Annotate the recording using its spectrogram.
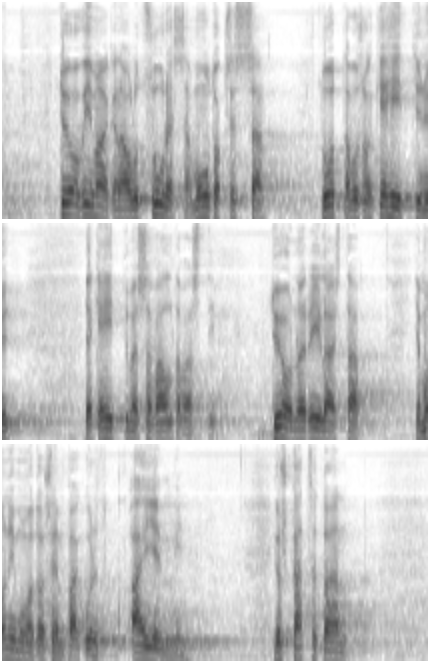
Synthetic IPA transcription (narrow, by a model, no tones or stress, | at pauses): t̪yøoʋʋiːmeɑˑikɑnɑolːut̪suːresːɑmuːt̪oksesːɑ | t̪uot̪ːɑʋuːsoŋkehiˑt̪ːynyt̪ | jɑkehit̪ːymæsːæʋɑlt̪ɑʋɑst̪i | t̪yøonerilɑist̪ɑ | jɑmonimuot̪osempɑːkuinɑijemːin | joskɑt̪sot̪ɑːn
